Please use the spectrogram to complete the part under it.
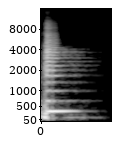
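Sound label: Distorted Single E 1st String Palm mute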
